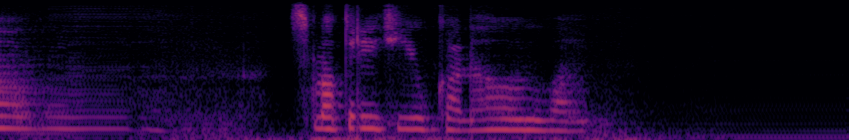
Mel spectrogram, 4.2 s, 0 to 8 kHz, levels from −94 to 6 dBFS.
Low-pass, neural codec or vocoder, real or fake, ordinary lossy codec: 7.2 kHz; codec, 16 kHz, about 1 kbps, DyCAST, with the encoder's durations; fake; Opus, 32 kbps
